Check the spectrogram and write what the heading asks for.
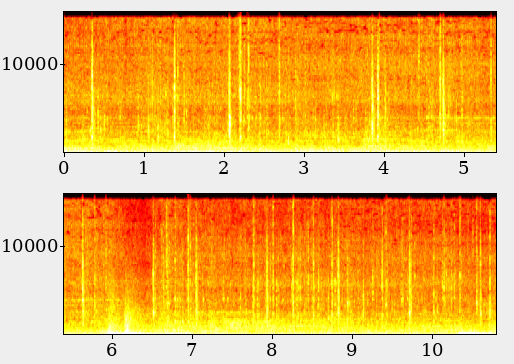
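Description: LEGO Great Ball Contraption modules running: small plastic balls clicking and rattling through the mechanisms over a steady background din of motors. Two dull low thumps stand out, one about six seconds in and one near the end.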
